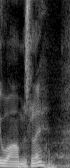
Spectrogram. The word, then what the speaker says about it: Walmsley: see you on Facebook yeah it's it's womsley and I I'll I'll spell it for you it's v i NC Y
